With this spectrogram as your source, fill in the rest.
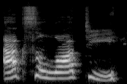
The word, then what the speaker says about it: axolotl: Axolotl.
